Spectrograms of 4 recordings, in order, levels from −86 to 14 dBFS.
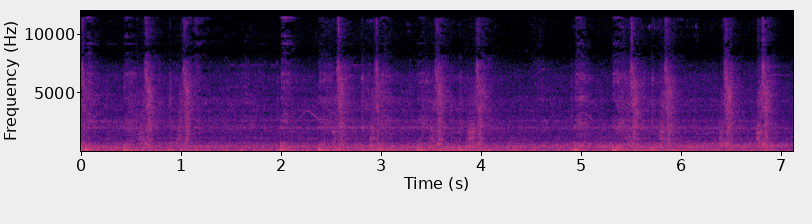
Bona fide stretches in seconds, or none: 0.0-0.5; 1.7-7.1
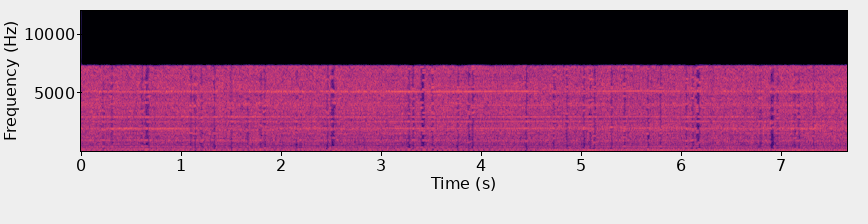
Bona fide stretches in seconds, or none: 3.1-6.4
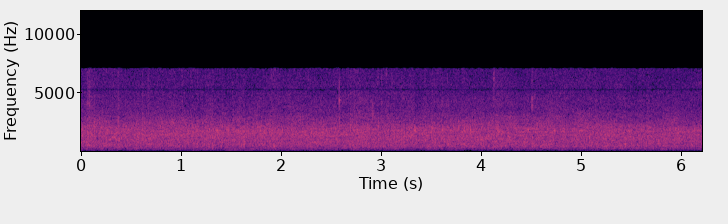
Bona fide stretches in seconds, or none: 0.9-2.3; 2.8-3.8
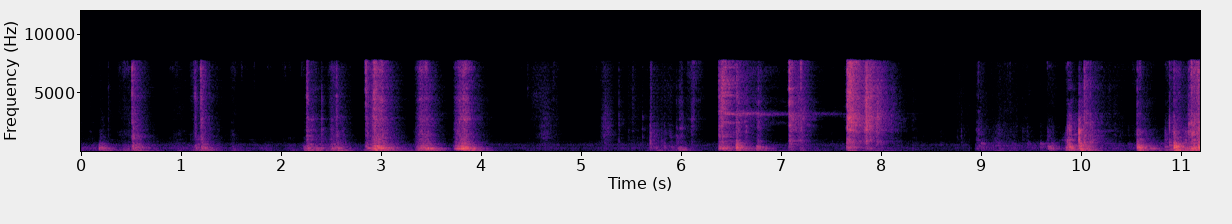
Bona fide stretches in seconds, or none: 8.1-9.9

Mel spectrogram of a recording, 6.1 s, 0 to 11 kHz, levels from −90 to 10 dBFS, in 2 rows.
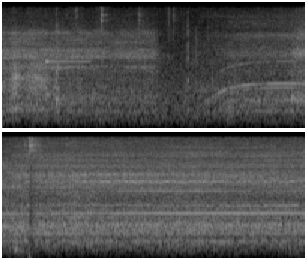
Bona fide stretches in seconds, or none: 0.0-6.1

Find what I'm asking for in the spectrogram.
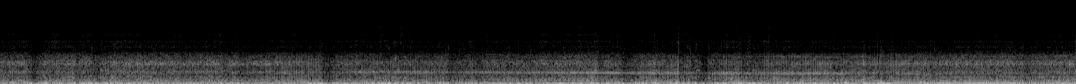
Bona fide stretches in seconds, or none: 0.0-2.3; 4.4-6.3; 9.2-10.8

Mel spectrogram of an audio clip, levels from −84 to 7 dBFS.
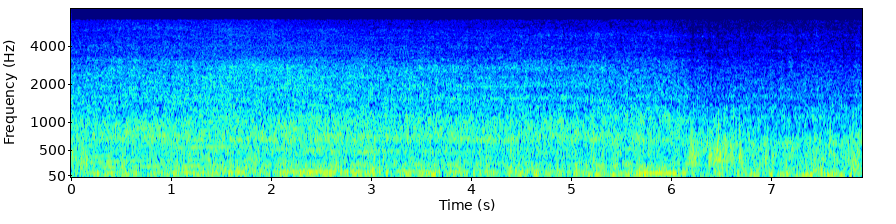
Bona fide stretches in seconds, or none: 0.0-1.2; 3.0-7.9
